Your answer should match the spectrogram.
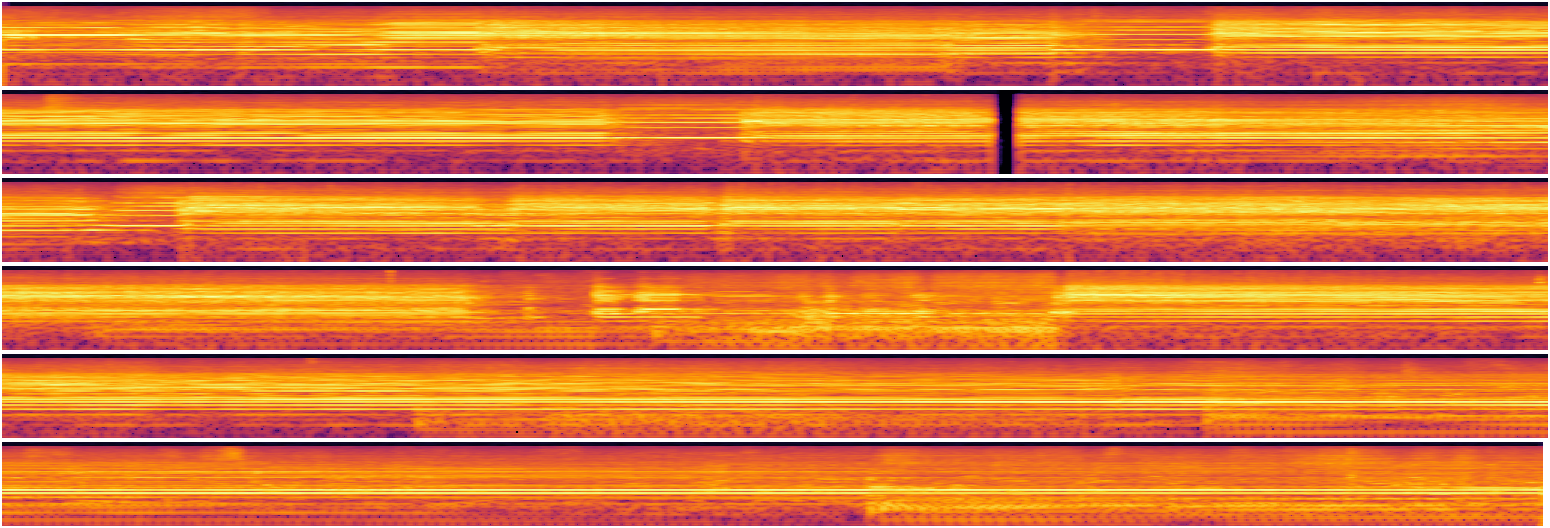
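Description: Live band playing loud, distorted electric guitar, holding notes and chords that change every second or two. The sound drops out for an instant about eight seconds in, and a rougher, noisier stretch comes a little past the middle.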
